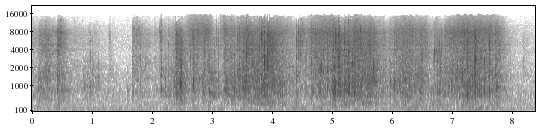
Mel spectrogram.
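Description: Fingertips rub and crush the top sheet of a stack of A4 printed printer paper, producing bright, dry crinkling and crackling in uneven bursts. The rustle swells and fades in waves with almost no low end, then ends in a brief quiet crackle.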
